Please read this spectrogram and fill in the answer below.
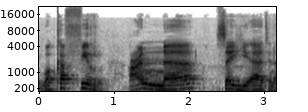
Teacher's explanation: Make sure the ra here is pronounced with a light sound.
